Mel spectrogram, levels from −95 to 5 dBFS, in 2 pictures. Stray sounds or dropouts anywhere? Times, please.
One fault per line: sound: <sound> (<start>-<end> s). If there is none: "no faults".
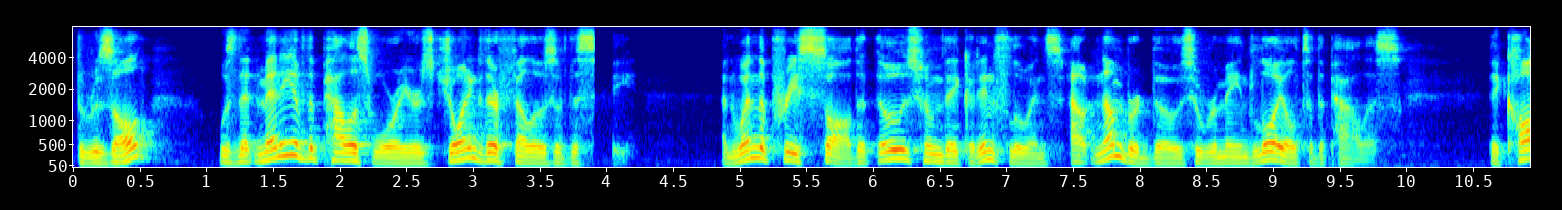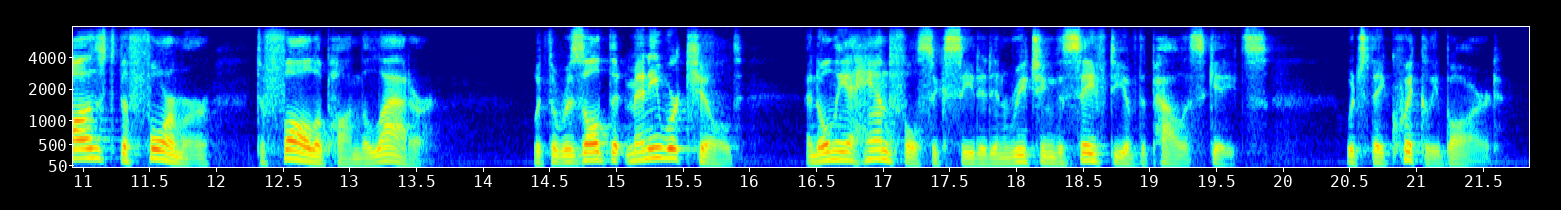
sound: dropout (3.9-4.1 s)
